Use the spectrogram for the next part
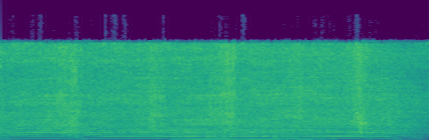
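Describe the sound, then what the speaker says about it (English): A kitchen blender whirs at steady speed, a loud motorized drone whose pitch dips and shifts briefly as the contents mix, with no talk. "Do you love that blender?"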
